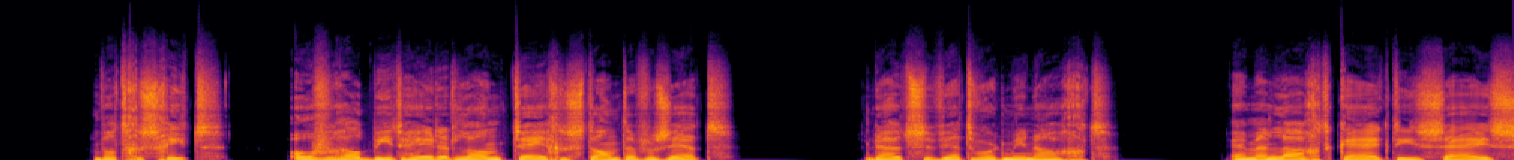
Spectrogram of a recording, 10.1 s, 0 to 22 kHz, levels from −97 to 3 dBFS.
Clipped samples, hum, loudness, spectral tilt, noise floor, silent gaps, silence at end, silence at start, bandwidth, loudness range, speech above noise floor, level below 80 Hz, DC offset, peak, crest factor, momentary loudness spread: under 0.1%; none; -16 LUFS; -4.5 dB/octave; under -90 dBFS; none; 0 s; 0.65 s; 14 kHz; 3 LU; over 75 dB; -40 dBFS; under 0.1%; -4 dBFS; 14 dB; 9 LU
